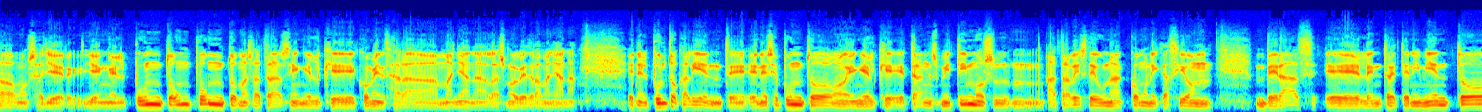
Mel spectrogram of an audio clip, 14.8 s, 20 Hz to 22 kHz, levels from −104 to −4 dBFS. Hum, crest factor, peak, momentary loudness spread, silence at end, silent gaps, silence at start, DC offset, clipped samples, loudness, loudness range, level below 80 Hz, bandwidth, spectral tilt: none; 18 dB; -6 dBFS; 5 LU; 0 s; none; 0 s; under 0.1%; under 0.1%; -22 LUFS; 2 LU; -70 dBFS; 10.5 kHz; -4 dB/octave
